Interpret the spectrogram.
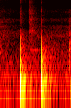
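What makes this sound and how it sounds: Finger percussion on a human chest wall above the nipple line, over the lung, gives two distinct low, hollow thuds about half a second apart and a faint third tap, each fading quickly. The note is clear and resonant, which is normal lung resonance.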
